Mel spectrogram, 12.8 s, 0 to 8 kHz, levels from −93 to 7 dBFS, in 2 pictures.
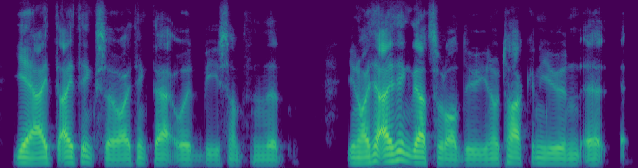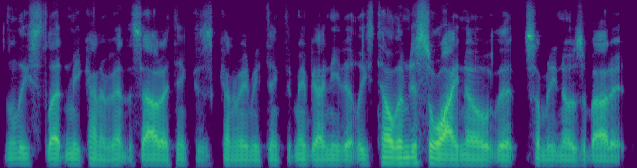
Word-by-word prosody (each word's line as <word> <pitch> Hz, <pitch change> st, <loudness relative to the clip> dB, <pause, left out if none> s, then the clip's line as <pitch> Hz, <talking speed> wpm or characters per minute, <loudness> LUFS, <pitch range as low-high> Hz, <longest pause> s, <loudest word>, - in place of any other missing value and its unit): Yeah. 100 Hz, -3 st, +5 dB
I 95 Hz, -, +5 dB
th -, -, -18 dB
I 100 Hz, -, +6 dB
think -, -, -4 dB
so. 80 Hz, 0 st, 0 dB
I 85 Hz, -, +2 dB
think -, -, -8 dB
that -, -, 0 dB
would 80 Hz, -3 st, -3 dB
be 80 Hz, +1 st, -9 dB
something 75 Hz, 0 st, -10 dB
that, 80 Hz, -1 st, -3 dB, 0.7 s
you 95 Hz, -, -2 dB
know 95 Hz, -, +3 dB
I 100 Hz, +4 st, +8 dB
I -, -, +7 dB
think 140 Hz, -4 st, +3 dB
that's 100 Hz, -2 st, +6 dB
what 90 Hz, -, -2 dB
I'll 80 Hz, -, +2 dB
do, 85 Hz, +3 st, -6 dB
you 85 Hz, +1 st, -5 dB
know. 90 Hz, 0 st, -2 dB
Talking 95 Hz, -1 st, 0 dB
to 95 Hz, -, -3 dB
you, 90 Hz, 0 st, 0 dB
and 85 Hz, 0 st, -5 dB
at -, -, -1 dB, 0.2 s
at -, -, -10 dB, 0.2 s
least 90 Hz, 0 st, -7 dB
letting -, -, 0 dB
me 90 Hz, -1 st, -4 dB
kind 85 Hz, 0 st, -6 dB
of 75 Hz, -, -7 dB
vent 85 Hz, +2 st, -5 dB
this -, -, -5 dB
out, 80 Hz, 0 st, +2 dB
I -, -, -1 dB
think, -, -, -11 dB
has 75 Hz, -1 st, -14 dB
kind 85 Hz, -2 st, -9 dB
of -, -, -6 dB
made 80 Hz, -1 st, -4 dB
me 80 Hz, -, -6 dB
think 80 Hz, -2 st, -10 dB
that -, -, -17 dB
maybe 85 Hz, -1 st, -4 dB
I 80 Hz, -, -1 dB
need 80 Hz, 0 st, -6 dB
to -, -, -1 dB
at -, -, -7 dB
least 85 Hz, -1 st, -8 dB
tell 100 Hz, -2 st, +4 dB
them, 95 Hz, +1 st, +1 dB
just 100 Hz, 0 st, -1 dB
so 90 Hz, -, +6 dB
I 80 Hz, -1 st, +5 dB
know 80 Hz, -1 st, -1 dB
that 80 Hz, -1 st, -2 dB
somebody 80 Hz, 0 st, -4 dB
knows 75 Hz, -1 st, -5 dB
about 75 Hz, 0 st, -1 dB
it -, -, -5 dB
85 Hz, 300 wpm, -25 LUFS, 80-95 Hz, 0.7 s, I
